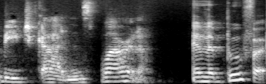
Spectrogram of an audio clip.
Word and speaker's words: Bufo: And the Bufo, it's Bufo. Is that what you're saying? It's Bufo. How do you spell that?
